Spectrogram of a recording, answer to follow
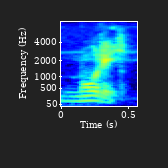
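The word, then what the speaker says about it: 森: This one goes by the name of Mori.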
